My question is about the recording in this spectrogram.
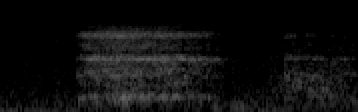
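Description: A woman's slow breath, just under a second long, with a faint whistling tone in it, taken while she holds a seated twist; a fainter breath begins near the end.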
